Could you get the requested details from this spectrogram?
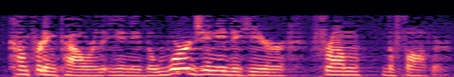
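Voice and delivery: ordinary talk

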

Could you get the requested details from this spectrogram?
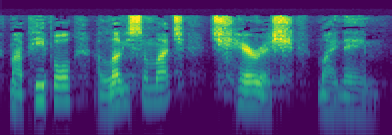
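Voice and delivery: soft and low, slowing down on cherish; hushed loving plea; tender voice of God. Acted. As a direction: speak it gently as a loving father. God's voice tender in sermon.

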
